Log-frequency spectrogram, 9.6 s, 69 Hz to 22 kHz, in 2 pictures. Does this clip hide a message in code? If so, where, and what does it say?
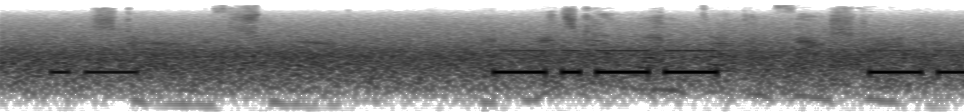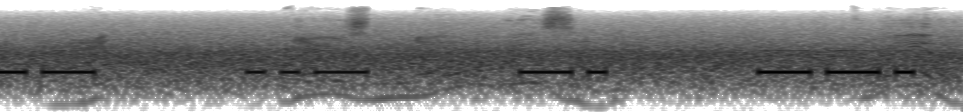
Yes: Morse code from 0.2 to 9.4 s, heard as a keyed tone, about 14 wpm, spaced as for 8 wpm, 540 Hz, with radio static, fading, a narrow filter and speech in English. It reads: A YOUNG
